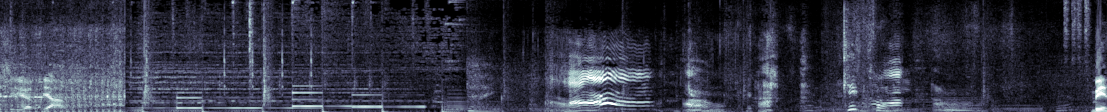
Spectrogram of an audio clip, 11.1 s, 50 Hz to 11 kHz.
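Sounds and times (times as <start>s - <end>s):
dog growling and yelping: 5.3s - 10.7s.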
